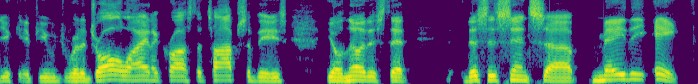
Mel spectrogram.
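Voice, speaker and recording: On a very clean recording with a silent background and a dry, close sound with no echo, a man with an American accent and a fairly high pitch speaks at a fairly slow pace with fairly even intonation. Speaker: daily COVID numbers video blogger. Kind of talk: informal data briefing to camera. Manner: conversational, folksy.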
